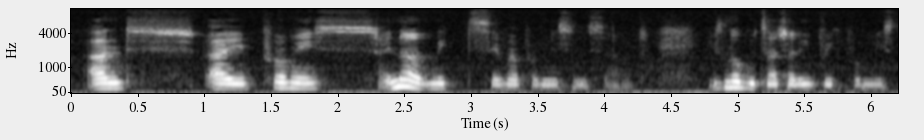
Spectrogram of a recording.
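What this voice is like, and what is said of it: Tired, weary voice. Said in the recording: “Can you hear the way my voice is? I'm so tired.”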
